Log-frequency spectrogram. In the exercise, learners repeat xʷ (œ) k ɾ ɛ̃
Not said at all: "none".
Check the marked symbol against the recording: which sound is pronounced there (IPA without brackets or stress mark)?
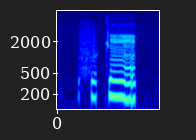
œ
